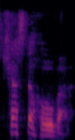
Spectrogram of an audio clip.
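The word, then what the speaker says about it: Częstochowa: don'ts about sister just to come up I'm pronouncing correctly yeah it's Czestochowa just a whole lot yeah yeah so Our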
